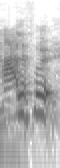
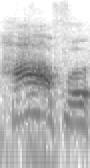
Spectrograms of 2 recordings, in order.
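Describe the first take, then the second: First: The L sound is pronounced before the F. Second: The L is silent, no L sound heard. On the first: The speaker calls it wrong. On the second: The speaker calls it right.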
